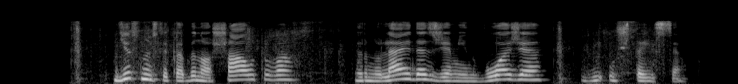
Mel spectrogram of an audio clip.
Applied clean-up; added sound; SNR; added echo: neural mask model RNNoise.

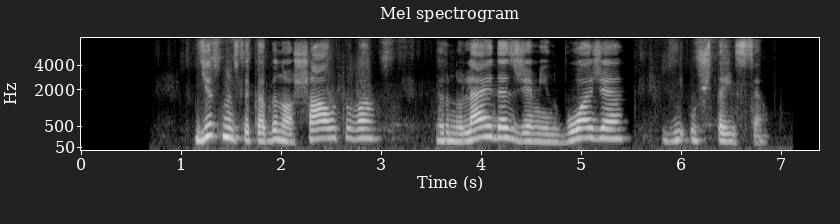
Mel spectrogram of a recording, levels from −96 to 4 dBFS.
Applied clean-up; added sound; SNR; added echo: neural separator model SepFormer DNS4.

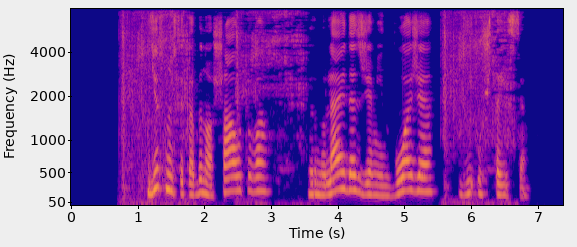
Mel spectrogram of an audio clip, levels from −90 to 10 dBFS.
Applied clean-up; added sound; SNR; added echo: classical method Wiener filter.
